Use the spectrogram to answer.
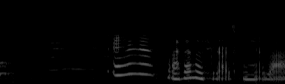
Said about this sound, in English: Did y'all hear that? That was the cat. They have she she she has this little mat thing that she plays on, and now she's meowing.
